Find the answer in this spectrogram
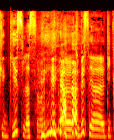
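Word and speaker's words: Rúrik Gíslason: Ich bin sehr dankbar für diese Homepages, auf denen man das nachgucken kann, wie die sich aussprechen. Und ich kann nur sagen, Rurik Gislason. – Genau wie du meintest.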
